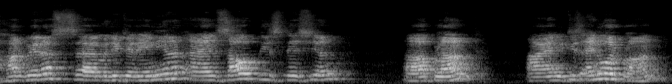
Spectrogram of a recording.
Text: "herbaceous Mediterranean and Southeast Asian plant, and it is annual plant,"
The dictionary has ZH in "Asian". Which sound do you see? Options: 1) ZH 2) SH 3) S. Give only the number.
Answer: 2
